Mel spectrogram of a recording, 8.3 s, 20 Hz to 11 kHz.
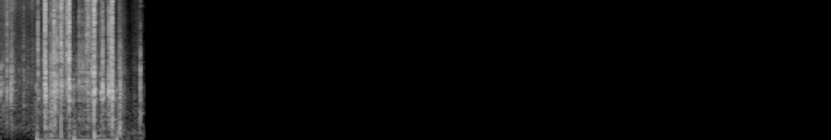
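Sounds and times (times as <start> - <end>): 
SV98 rifle misfire: 0.0 - 1.4.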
